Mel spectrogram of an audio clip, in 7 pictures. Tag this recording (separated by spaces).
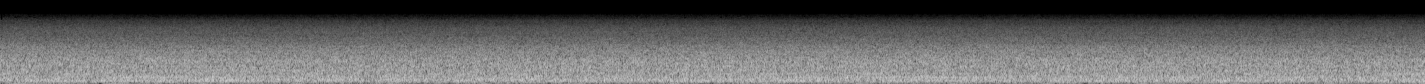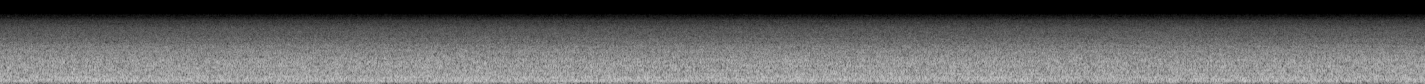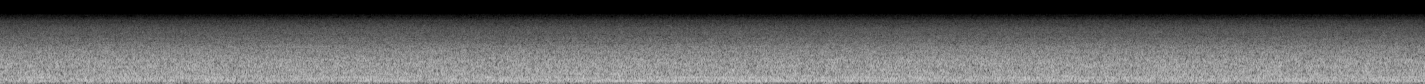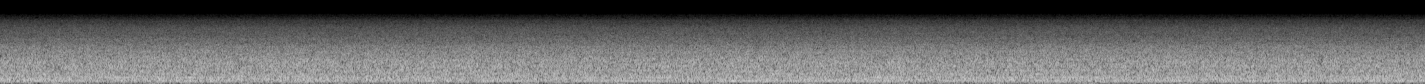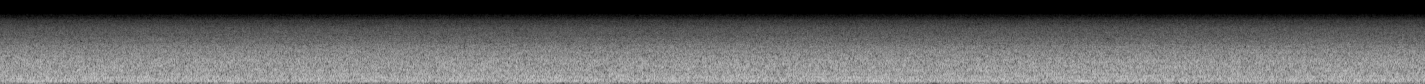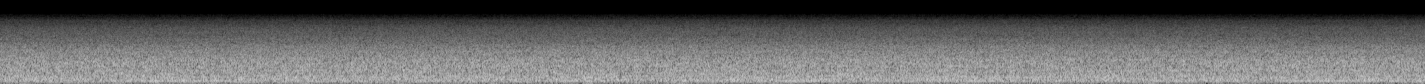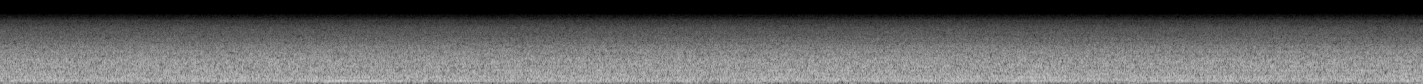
relaxation wind noise howling loud industrial windy relaxing ventilation industry sample factory air-conditioner ventilator air-conditioning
